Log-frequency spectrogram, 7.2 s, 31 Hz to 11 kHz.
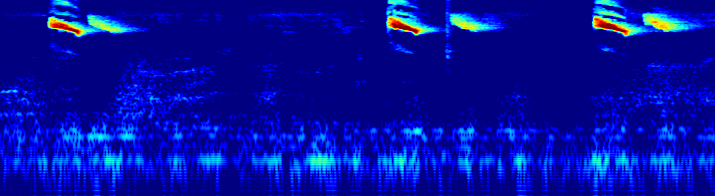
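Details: Young female Japanese white-eye, a kept cage bird, giving its 'chíu' call used to stir males into song: three bursts of thin, very high, downslurred notes, each followed by a softer second note, at about 0.6, 4 and 6 seconds.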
